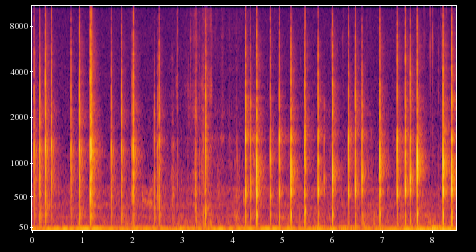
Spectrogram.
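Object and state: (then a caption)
Cardboard soap box. A small closed cardboard soap box is held and turned in the hands while fingertips and long nails tap its front and side. Dozens of short, dry, hollow taps with a mid-pitched knock come in quick irregular bursts, some soft and some sharper and brighter, with a faint papery rustle between them.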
